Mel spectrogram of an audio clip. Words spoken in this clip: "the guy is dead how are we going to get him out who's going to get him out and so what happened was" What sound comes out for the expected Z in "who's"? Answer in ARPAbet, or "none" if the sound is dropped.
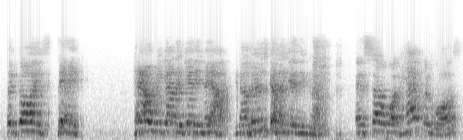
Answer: Z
